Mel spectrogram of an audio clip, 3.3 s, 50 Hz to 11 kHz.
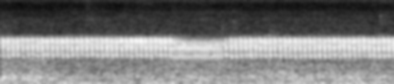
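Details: A European nightjar churrs very close at night in Sherwood Forest on 14 May: a continuous, rapid mechanical trill that briefly dips lower in pitch before returning, with no pause. A second bird calls very distantly.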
